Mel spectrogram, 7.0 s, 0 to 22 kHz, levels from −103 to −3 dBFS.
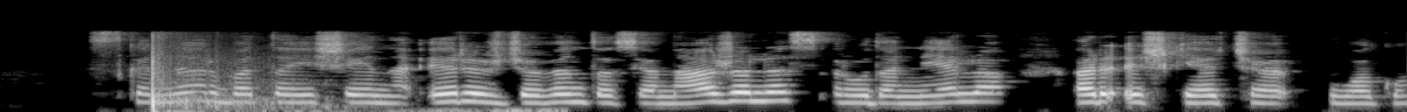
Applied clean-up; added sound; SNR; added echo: classical method Wiener filter.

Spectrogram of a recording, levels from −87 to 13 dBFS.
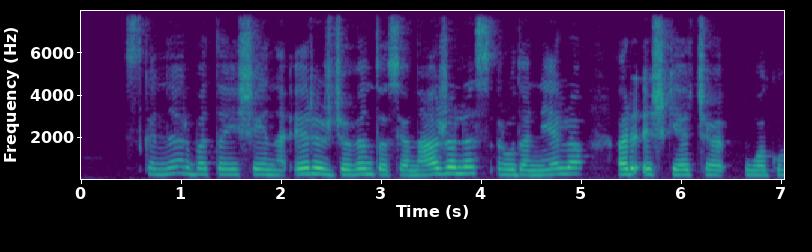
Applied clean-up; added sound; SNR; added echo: none; none; none; none.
